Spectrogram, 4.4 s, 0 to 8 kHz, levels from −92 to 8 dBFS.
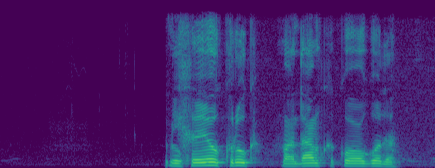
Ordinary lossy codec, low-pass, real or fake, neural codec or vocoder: none; 7.2 kHz; real; none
